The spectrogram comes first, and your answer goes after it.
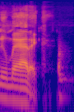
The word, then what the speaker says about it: pneumatic: It's like saying pneumatic. The P is silent.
